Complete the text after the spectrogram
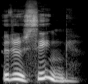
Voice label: "russing", Hemsedal

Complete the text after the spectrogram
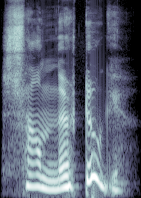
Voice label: "sannørtug", hemsedalsmaalet

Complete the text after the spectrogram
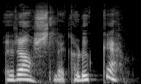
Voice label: "raslæklukkæ", Hemsedal

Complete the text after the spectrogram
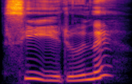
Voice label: "sirune", hemsedalsmaalet

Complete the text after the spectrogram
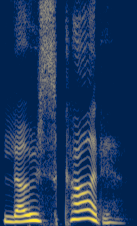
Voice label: "laauskar", hemsedalsmaalet tale

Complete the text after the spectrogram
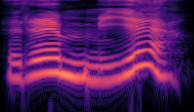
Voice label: "ræmjæ", Hemsedal

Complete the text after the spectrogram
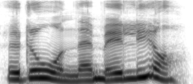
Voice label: "ronæmyljo", Hemsedal

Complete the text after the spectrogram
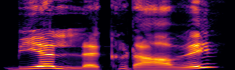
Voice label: "bjøllæklave", hemsedals maalet tale

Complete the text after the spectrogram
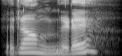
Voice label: "ranglæ", Hemsedal

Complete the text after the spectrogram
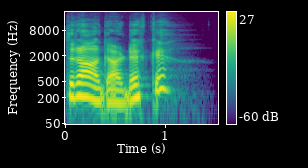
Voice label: "dragardøkkæ", hemsedalsmaalet

